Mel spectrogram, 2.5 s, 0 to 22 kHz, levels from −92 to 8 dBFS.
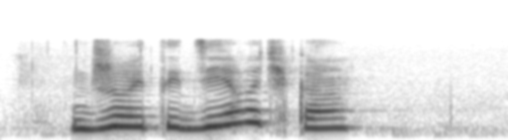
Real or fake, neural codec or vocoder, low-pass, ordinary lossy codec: real; none; none; none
